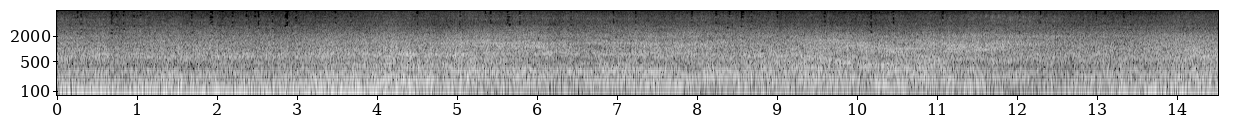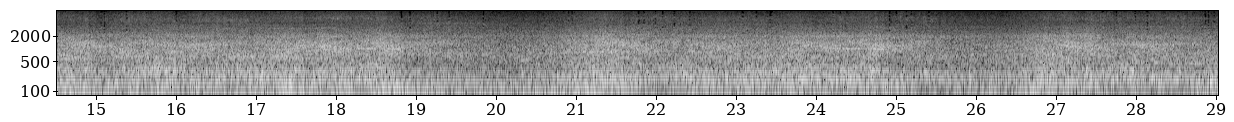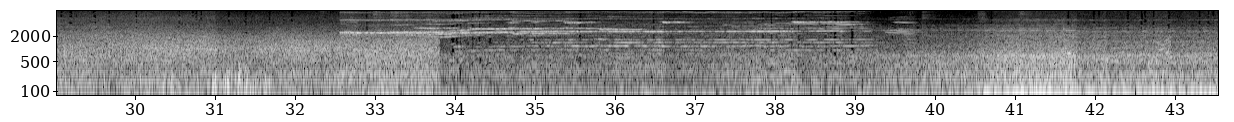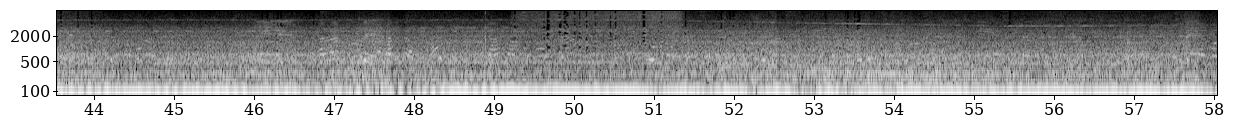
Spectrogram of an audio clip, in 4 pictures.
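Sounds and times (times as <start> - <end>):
train wheels on rails: 0.0 - 58.0
faint high squeals: 32.6 - 40.8.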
